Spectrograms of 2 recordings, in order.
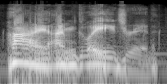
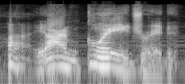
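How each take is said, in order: First: The voice is high-pitched and nasal. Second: The voice is dropped lower in pitch. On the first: "I literally sound like that if my voice isn't dropped down" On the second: "I can drop my voice in real life, but it doesn't sound quite the same"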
